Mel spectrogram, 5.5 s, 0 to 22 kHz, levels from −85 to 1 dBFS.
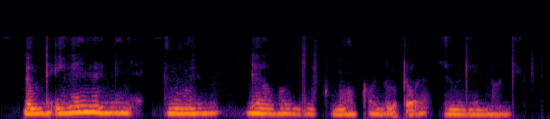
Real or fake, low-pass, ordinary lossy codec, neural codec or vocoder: fake; 7.2 kHz; MP3, 48 kbps; codec, 16 kHz, 1 kbps, FreqCodec, smaller model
